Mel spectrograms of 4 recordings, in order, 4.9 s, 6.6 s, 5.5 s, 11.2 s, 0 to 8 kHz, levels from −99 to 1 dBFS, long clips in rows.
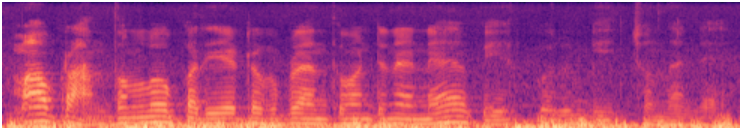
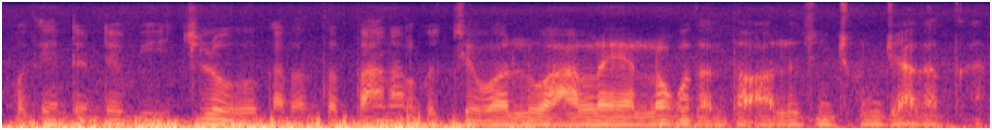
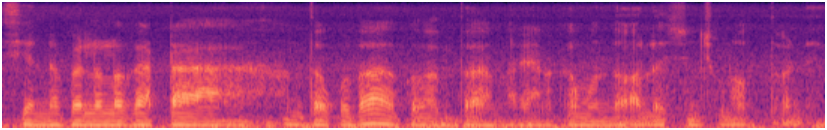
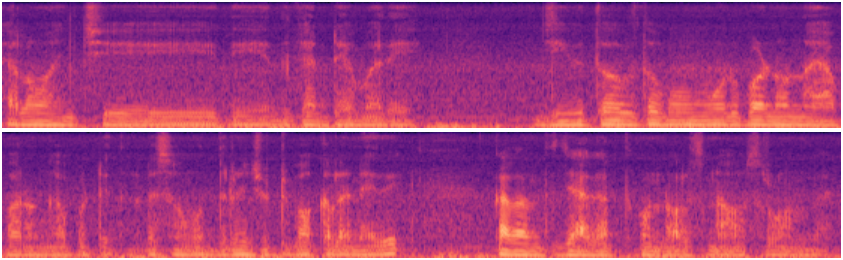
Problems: none marked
